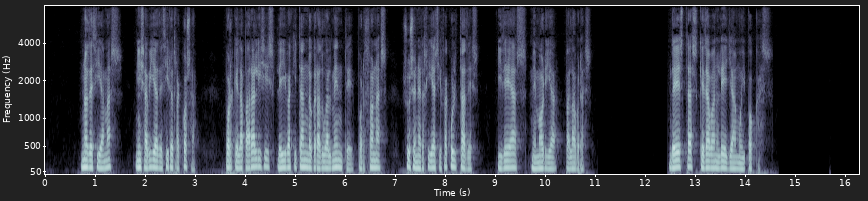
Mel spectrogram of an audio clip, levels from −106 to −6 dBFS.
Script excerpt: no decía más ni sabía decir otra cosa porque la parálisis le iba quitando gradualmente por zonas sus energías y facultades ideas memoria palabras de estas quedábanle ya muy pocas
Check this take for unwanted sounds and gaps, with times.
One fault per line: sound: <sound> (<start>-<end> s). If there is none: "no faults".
no faults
